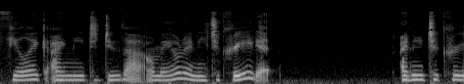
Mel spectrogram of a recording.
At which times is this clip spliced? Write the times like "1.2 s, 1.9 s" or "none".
none

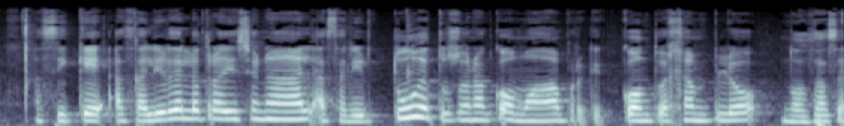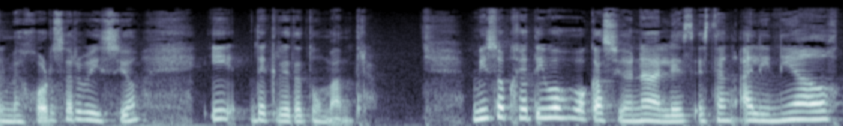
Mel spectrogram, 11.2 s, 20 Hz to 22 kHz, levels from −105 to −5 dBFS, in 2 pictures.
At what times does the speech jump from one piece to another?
none

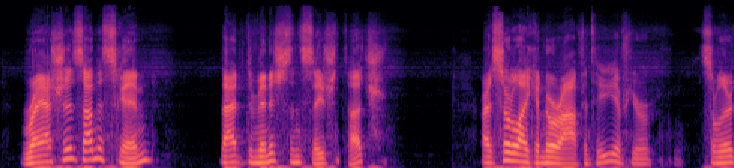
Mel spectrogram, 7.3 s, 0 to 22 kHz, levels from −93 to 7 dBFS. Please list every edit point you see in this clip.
3.3 s

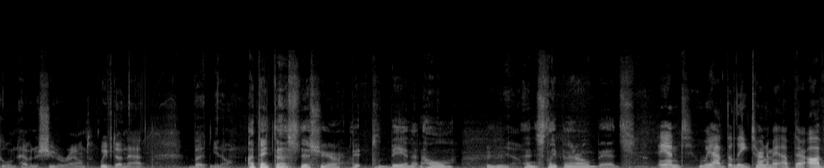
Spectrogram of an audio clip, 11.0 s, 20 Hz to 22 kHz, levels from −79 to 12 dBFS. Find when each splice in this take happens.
2.8 s, 3.6 s, 4.7 s

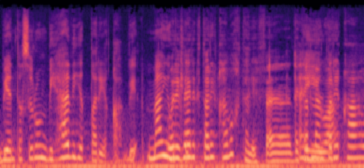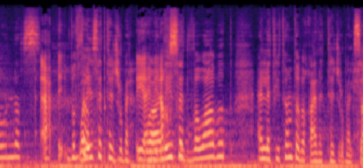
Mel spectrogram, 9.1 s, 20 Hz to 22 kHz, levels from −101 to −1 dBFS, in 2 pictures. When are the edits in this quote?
1.8 s, 6.2 s, 6.9 s

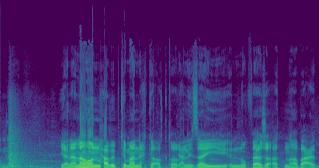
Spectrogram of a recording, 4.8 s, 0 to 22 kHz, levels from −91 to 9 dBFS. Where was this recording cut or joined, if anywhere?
1.5 s, 2.7 s, 3.7 s

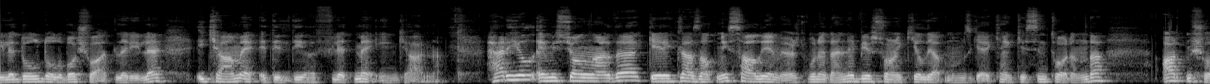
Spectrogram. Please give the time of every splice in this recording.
none

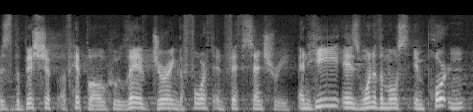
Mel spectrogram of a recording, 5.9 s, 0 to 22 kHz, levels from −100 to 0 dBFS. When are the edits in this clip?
3.7 s

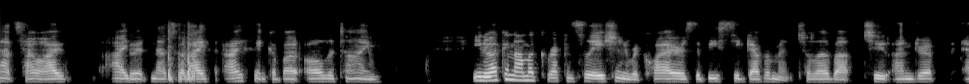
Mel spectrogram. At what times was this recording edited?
1.3 s

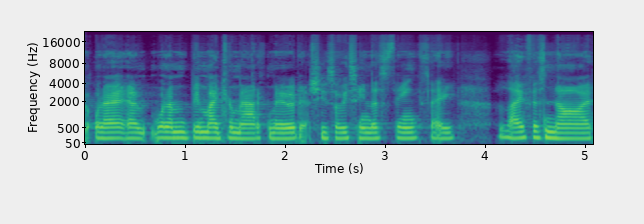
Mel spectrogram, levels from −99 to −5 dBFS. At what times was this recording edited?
2.2 s, 4.0 s

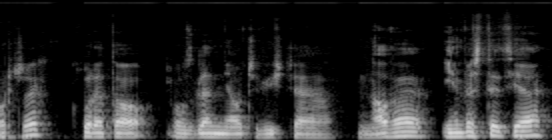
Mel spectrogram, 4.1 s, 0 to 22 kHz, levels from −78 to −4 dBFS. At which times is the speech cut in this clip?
1.3 s

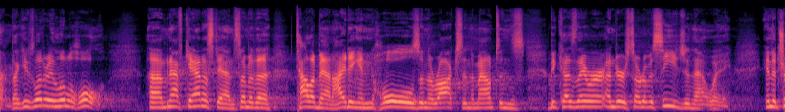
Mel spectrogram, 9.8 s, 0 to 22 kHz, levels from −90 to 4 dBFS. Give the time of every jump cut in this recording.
2.1 s, 6.9 s, 7.6 s

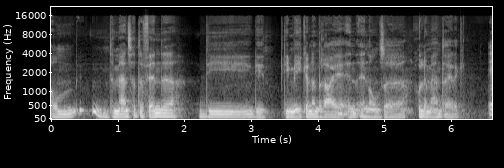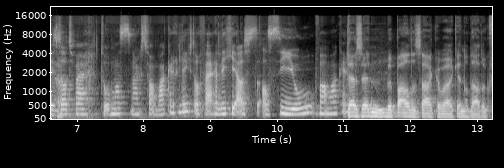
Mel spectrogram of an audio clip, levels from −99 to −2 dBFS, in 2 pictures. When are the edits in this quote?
none

